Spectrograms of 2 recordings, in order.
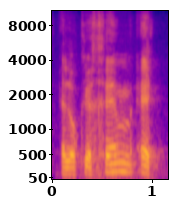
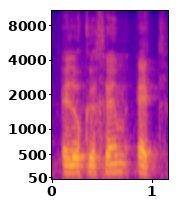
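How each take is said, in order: No difference in how they are said.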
